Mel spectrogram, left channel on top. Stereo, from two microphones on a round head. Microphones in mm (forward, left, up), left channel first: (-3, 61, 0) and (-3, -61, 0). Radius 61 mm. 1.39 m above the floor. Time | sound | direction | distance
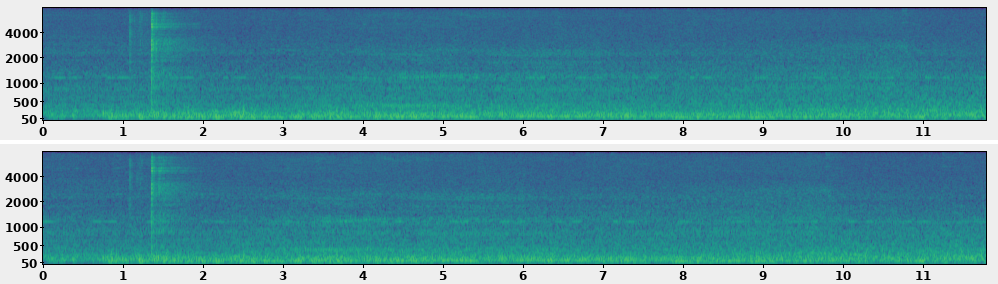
1.1 | a crack | 15° left (ahead or behind) | 2.5 m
